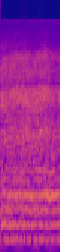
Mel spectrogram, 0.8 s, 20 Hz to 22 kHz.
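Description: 80cc youth speedway motorcycles at a 1983 Swedish championship race scream past in a sustained high-pitched engine whine, a brief loud burst of racing engines.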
